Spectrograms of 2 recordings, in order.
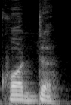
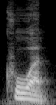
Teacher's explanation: you might be able to hear the sound stopping on the D but you won't actually hear the D being enunciated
